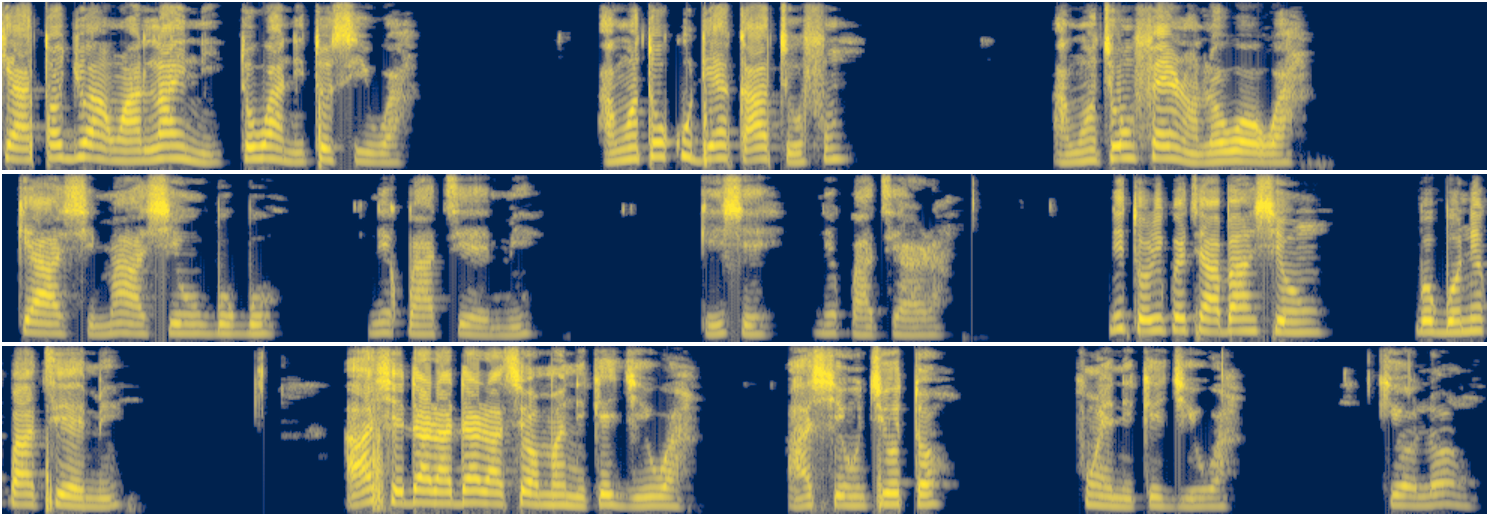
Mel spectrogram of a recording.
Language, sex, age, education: Yoruba, female, 46-60, primary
